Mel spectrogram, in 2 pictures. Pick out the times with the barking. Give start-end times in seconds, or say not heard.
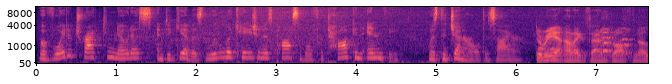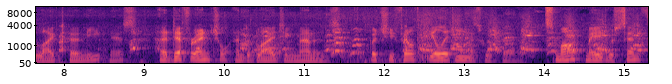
6.2-15.2.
